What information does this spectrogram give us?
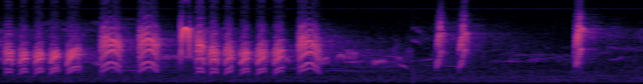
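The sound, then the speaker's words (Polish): A marsh warbler sings a fast, varied run of high chirps and buzzy notes imitating other birds such as sparrows, blackbird, great and blue tits, swallow, magpie, whitethroat and skylark, then breaks into a few spaced calls. Clear, with no voices. “Taki śpiew może trwać aż kilka minut i w jednym może się znaleźć aż kilkadziesiąt różnych dźwięków.”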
